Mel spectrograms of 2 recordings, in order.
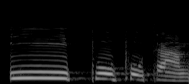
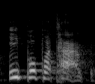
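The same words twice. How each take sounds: First: The word is drawn out slowly, syllable by syllable. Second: The word is said at a normal, quick pace. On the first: The child is led to stretch out the word. The speaker calls it right. "on peut étirer le mot" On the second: The child is simply told to repeat the correct form. The speaker calls it wrong. "Mais c'est pas ça qu'il faut faire"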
